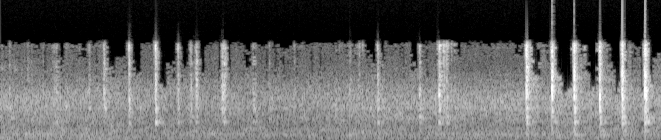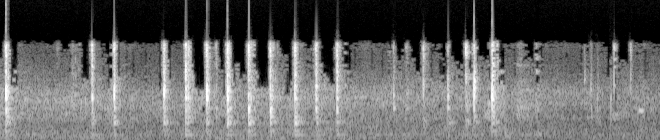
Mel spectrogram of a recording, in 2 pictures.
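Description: A screwdriver turning the worm screw of a hose clamp on a car's exhaust pipe, making sharp metallic clicks in runs of about four a second with short pauses, loudest in the middle, as the clamp is tightened down over a muffler patch.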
